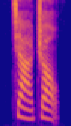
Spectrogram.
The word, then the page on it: 驾照: jià zhào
